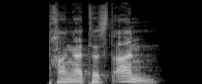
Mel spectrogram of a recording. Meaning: inflection of anprangern: 1. second-person singular preterite 2. second-person singular subjunctive II
- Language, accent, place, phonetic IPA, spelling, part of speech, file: German, Germany, Berlin, [ˌpʁaŋɐtəst ˈan], prangertest an, verb, De-prangertest an.ogg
